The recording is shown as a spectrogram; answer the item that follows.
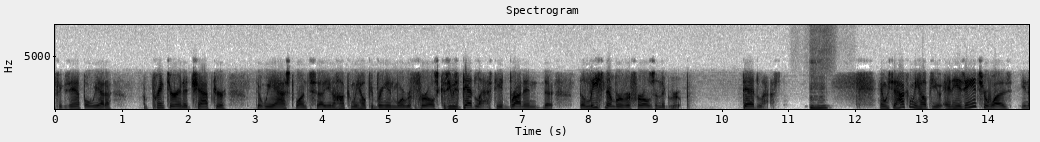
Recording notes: I am coming to you from Live Oak Recording Studio in Berkeley, CA. I am joined on the phone today.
